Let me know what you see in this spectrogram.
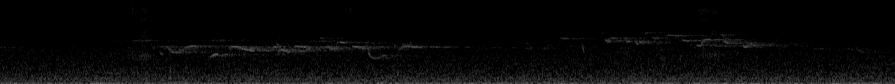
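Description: Songbird singing: a warbling phrase of short gliding notes starting about a second and a half in, and a second, higher phrase about six seconds in, over a steady hiss, with two faint clicks.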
